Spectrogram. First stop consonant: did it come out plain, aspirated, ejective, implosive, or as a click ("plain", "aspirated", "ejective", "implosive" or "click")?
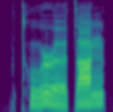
aspirated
